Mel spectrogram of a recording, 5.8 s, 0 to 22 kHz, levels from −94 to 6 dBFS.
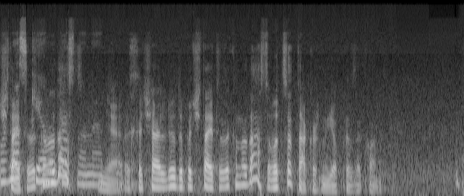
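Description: After "також не йобка закону", from 4.95 to 5.67 s, comfort noise in place of the background, likely from Opus DTX: a featureless hiss about 2 dB quieter, textureless on a spectrogram.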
